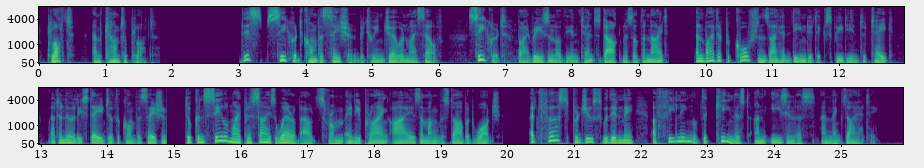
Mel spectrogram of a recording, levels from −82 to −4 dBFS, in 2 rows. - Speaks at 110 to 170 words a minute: Yes, average, 150 wpm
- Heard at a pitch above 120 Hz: No, very low, 95 Hz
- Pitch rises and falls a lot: Yes, wide, 7.0 semitones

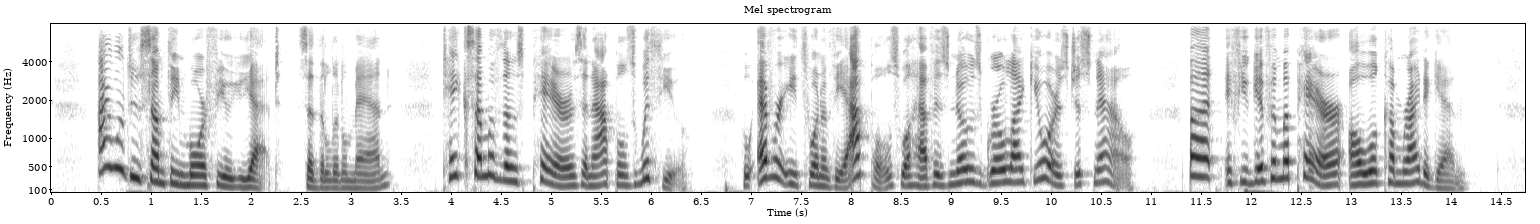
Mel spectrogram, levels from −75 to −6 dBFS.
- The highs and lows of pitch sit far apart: Yes, wide, 7.1 semitones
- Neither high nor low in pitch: No, high, 200 Hz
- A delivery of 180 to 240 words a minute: Yes, average, 195 wpm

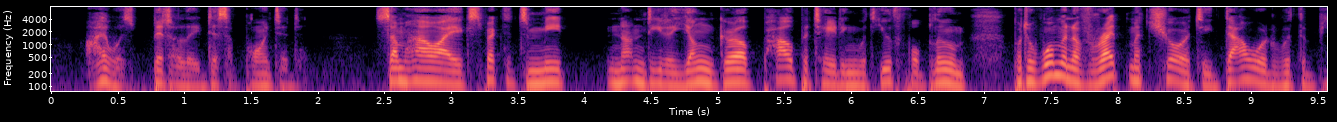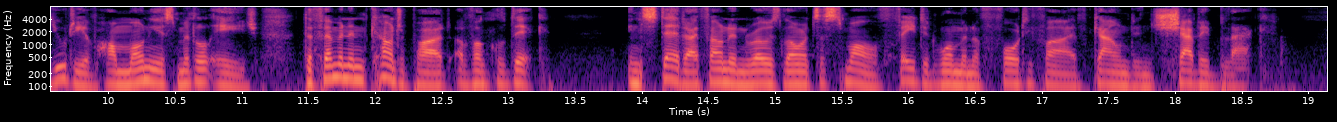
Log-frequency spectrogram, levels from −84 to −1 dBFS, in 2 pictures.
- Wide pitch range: No, average, 3.7 semitones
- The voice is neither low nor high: No, low, 115 Hz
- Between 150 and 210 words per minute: Yes, average, 175 wpm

